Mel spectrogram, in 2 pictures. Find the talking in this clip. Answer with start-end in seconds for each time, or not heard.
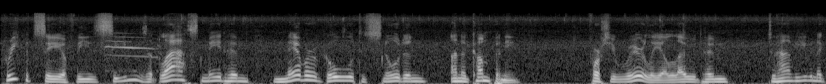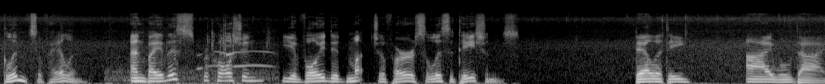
0.1-5.2, 5.9-13.4, 14.6-16.4.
